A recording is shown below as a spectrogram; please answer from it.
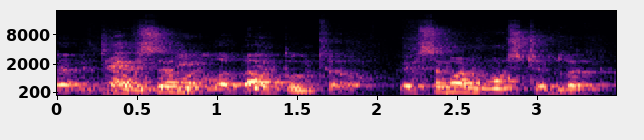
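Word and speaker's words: Butoh: Anyway, I've been telling people about Buto. If someone wants to look up this dance, how do you spell it?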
